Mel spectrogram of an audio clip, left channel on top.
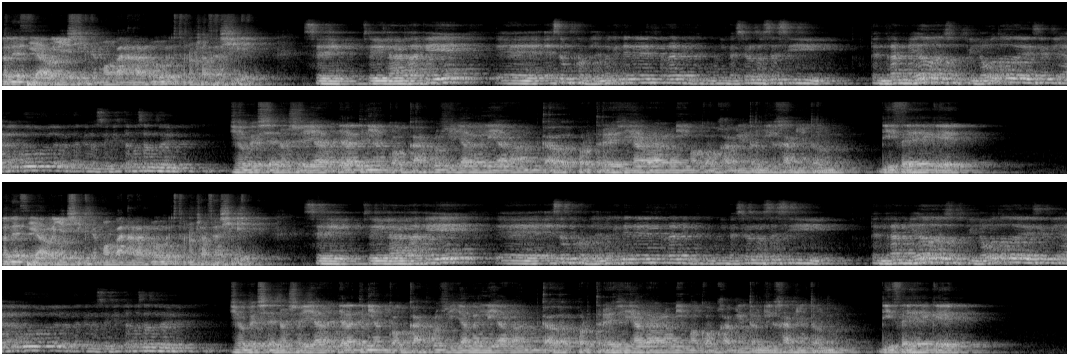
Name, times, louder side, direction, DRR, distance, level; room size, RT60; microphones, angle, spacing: voice 1, 0.0-2.8 12.9-19.0 19.4-20.2, equal, 15° right, 0 dB, 7.1 m, -21 dB
voice 2, 3.0-8.2 8.7-12.7, equal, 15° left, -2 dB, 6.3 m, -22 dB
30.0 x 22.5 x 7.0 m, 1.0 s
head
